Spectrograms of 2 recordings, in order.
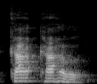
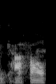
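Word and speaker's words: Cathal: It's Kafel Heffernan. Oh, Kafel. Sorry. Yeah. I'd say Kafel. It's one of those Irish names. Sounds like you say Cattle Heffernan.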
